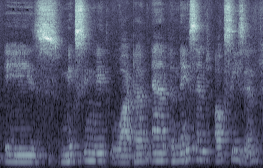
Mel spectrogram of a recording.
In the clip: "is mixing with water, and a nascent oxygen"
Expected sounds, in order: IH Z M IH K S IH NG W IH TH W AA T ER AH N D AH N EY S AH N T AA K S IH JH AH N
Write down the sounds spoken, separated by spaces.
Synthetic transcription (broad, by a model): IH Z M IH K S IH NG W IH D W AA T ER AH N D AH N EY S AH N T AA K S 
